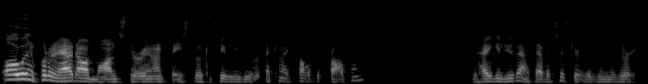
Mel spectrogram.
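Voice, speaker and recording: A man, a branch manager, giving a blunt, animated storytelling talk with frequent swearing and a husky voice. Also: mid-range voice, rapid-fire, dry recording, low-quality recording.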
